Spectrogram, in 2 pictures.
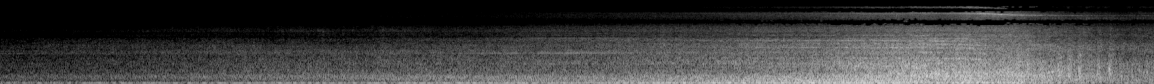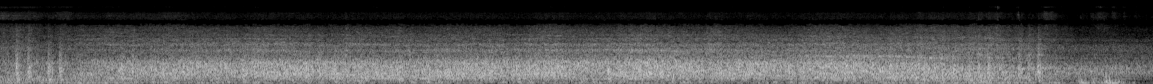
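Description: Diesel-hauled passenger train with Class 47 locomotives passing at speed. The engine noise and rumble build steadily and are loudest as the leading locomotive goes by about nine seconds in. A steady rolling rumble and clickety-clack of carriage wheels follows, then dies away near the end as the train draws off.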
